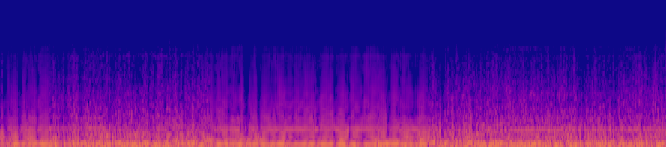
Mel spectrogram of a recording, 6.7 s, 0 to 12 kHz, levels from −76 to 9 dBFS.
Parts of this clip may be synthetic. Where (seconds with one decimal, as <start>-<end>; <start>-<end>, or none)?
0.0-0.5; 2.1-4.3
